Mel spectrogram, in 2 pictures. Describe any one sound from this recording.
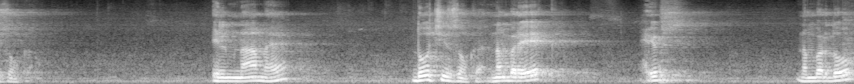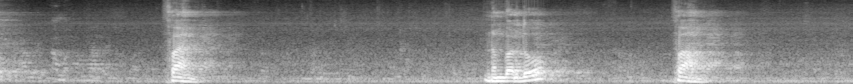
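An elderly man speaks calmly into a microphone in short phrases with pauses.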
